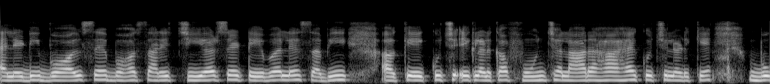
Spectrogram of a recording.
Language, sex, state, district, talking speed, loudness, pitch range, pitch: Hindi, female, Punjab, Pathankot, 165 wpm, -15 LUFS, 190-205 Hz, 195 Hz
